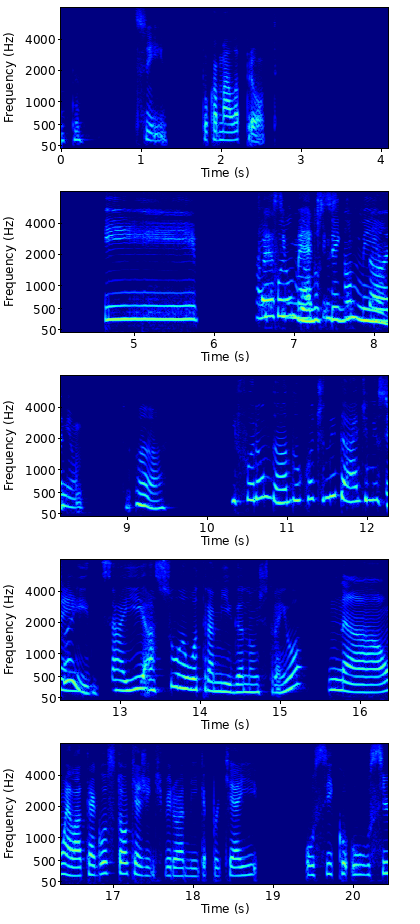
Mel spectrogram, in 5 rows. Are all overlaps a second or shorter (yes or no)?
no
